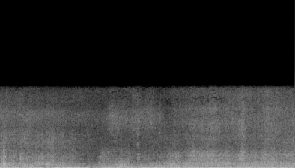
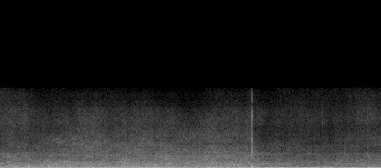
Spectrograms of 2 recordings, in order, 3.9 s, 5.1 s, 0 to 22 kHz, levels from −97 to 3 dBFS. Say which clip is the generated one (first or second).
second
